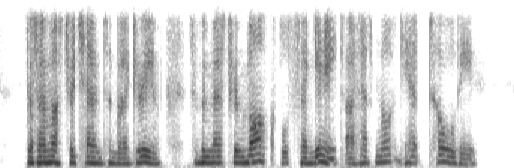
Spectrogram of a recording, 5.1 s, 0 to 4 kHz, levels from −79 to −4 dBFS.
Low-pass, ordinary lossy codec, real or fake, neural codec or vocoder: 3.6 kHz; Opus, 64 kbps; fake; codec, 16 kHz, 1 kbps, FreqCodec, smaller model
